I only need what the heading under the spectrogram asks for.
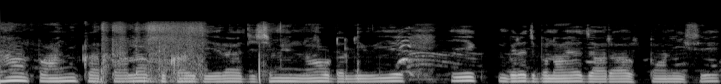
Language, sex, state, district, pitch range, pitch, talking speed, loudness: Hindi, male, Chhattisgarh, Korba, 135-150 Hz, 140 Hz, 185 wpm, -23 LUFS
